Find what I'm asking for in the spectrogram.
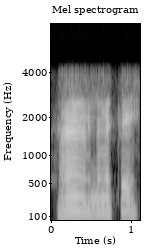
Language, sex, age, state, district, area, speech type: Hindi, male, 45-60, Uttar Pradesh, Prayagraj, rural, conversation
